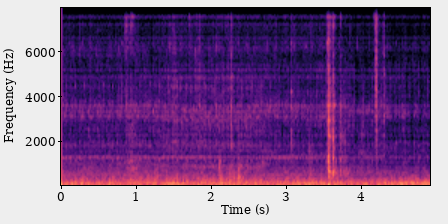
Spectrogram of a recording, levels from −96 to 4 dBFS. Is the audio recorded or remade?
remade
